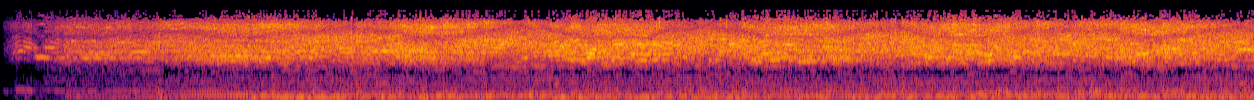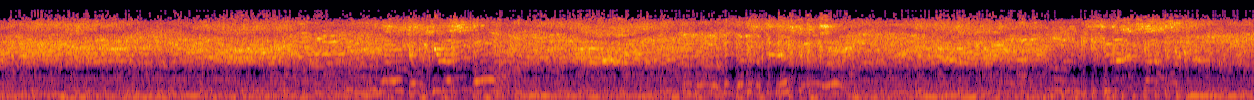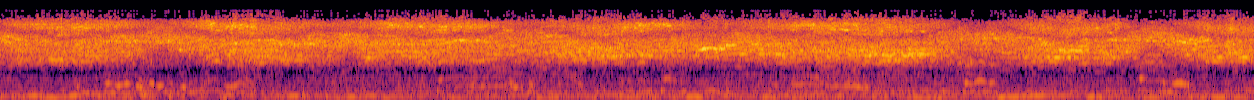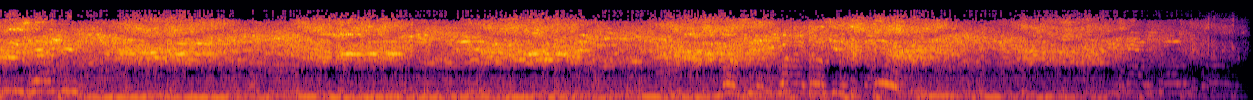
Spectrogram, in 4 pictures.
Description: Venue:  Grona Lunden / Open Air Festival
Sound:  Remastered
Source:  Audience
